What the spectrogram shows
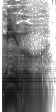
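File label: "mule", British English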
